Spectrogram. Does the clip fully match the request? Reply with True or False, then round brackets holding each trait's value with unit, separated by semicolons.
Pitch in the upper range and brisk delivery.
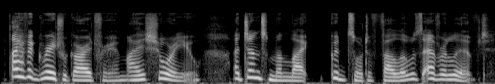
True (220 Hz; 240 wpm)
